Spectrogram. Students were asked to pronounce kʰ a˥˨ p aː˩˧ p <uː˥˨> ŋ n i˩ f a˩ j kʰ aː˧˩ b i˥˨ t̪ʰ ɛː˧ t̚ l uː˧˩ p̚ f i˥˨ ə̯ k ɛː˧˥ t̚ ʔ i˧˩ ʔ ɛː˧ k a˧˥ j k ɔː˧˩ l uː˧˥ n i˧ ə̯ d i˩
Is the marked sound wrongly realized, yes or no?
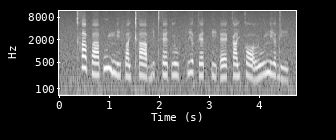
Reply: no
